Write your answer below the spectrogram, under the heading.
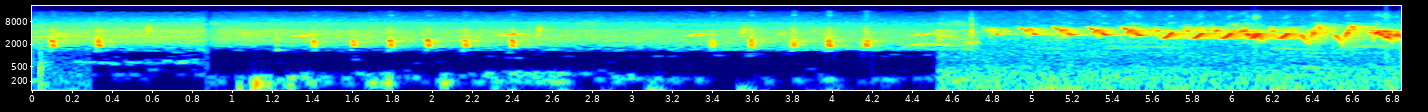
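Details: A common blackbird in a summer garden near Arras, France, gives sharp, clipped alarm notes, repeated several times a second, warning others of danger.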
